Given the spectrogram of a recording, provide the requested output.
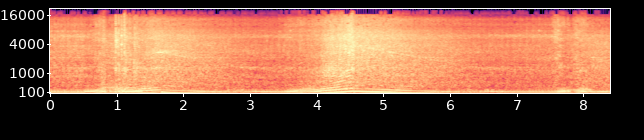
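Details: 1956 VW Beetle flat-four with Solex carburetor, after readjusting all valves to 0.006in feeler-gauge drag: smooth revs rising and falling to steady idle, no misses or knocks; much quieter, sewing-machine sound, rattle gone from either side; normal running.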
